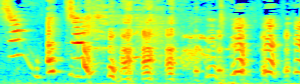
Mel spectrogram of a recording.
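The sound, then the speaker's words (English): A voice imitates a tiny, squeaky kitten-like orc sneeze, high-pitched and brief, followed by a run of quick, breathy giggles and chuckles. “It's cute little orc sneeze.”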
